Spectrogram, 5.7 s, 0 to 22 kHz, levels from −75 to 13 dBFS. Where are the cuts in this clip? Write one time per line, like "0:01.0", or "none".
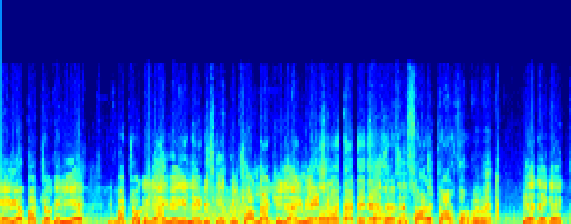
none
